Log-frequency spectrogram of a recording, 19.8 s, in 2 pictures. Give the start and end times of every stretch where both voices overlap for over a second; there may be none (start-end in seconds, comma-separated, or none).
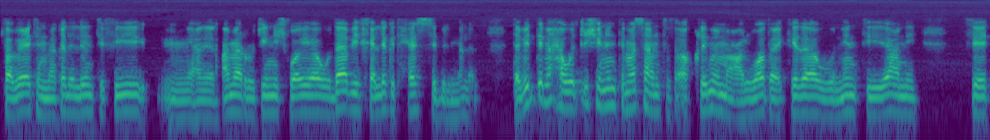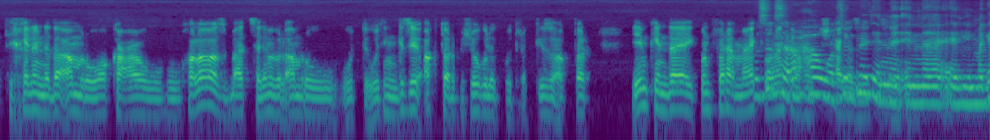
17.4-19.1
